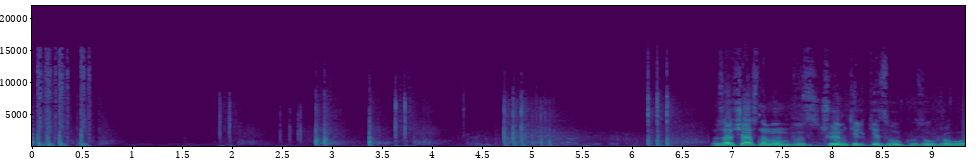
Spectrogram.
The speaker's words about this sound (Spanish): Este es el sonido en el frente de Kharkov, que no estaba tan lejos, a 80 kilómetros, balas y conversaciones en ucraniano.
